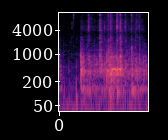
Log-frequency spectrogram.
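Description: A sewing machine runs in a fast, steady rattle of stitches after a brief quiet start, close and fairly soft.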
